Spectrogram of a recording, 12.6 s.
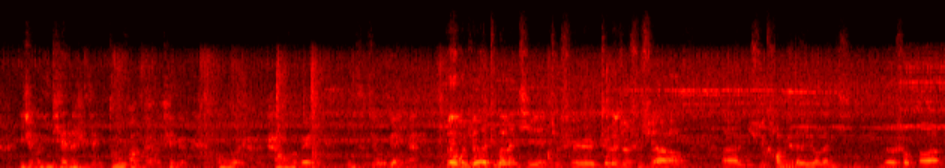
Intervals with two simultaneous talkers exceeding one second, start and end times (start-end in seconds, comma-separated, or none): none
